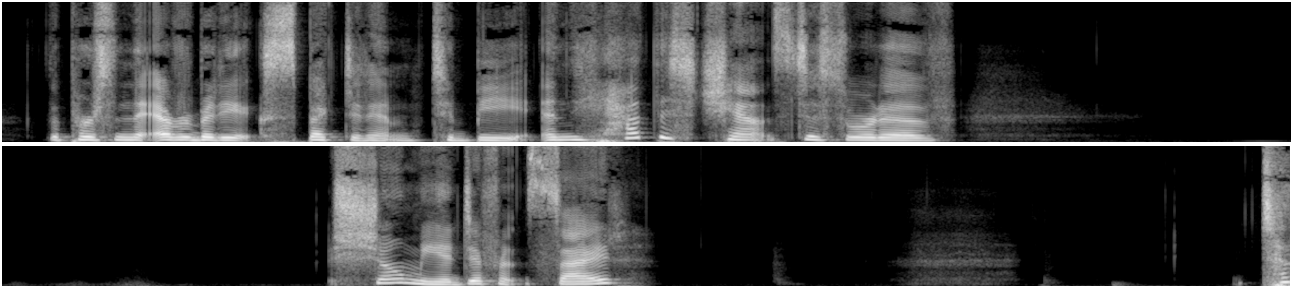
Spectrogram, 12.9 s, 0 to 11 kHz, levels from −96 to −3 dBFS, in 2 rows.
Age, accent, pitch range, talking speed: 30-49, American, 185-235 Hz, 100 wpm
